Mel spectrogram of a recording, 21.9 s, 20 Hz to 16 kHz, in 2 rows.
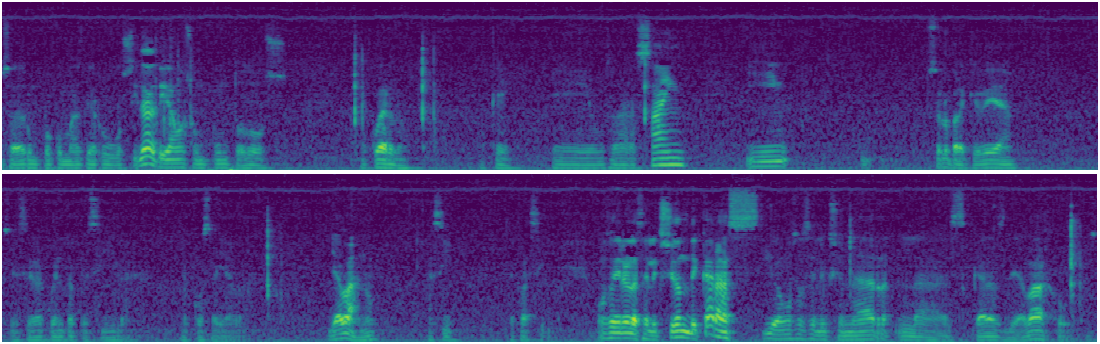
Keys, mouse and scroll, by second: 0.0 click, 2.2 KP_Decimal, 2.4 KP_2, 2.6 KP_Enter, 4.2 Tab, 4.9 Tab, 6.4 click, 7.1 Tab, 7.7-8.9 middle drag, 10.1 click, 11.1 click, 12.2-14.3 middle drag, 14.4 Tab, 16.8 middle click, 18.4 click, 19.2 right click, 19.8 scroll up 2, 21.5 shift+right click.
